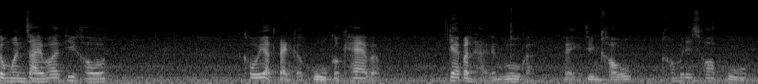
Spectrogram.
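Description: Nothing in the recording stood out as a technical fault on listening.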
